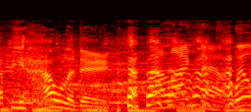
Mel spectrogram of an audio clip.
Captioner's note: laughing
